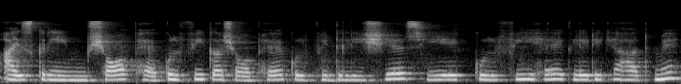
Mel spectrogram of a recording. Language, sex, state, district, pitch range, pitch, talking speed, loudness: Hindi, female, Chhattisgarh, Raipur, 210-230 Hz, 215 Hz, 160 wpm, -16 LUFS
